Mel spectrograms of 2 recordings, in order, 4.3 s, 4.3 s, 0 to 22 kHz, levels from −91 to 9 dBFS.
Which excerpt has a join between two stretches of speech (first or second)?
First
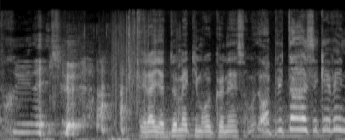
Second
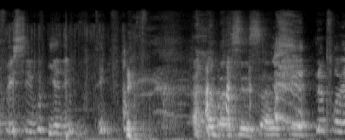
first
